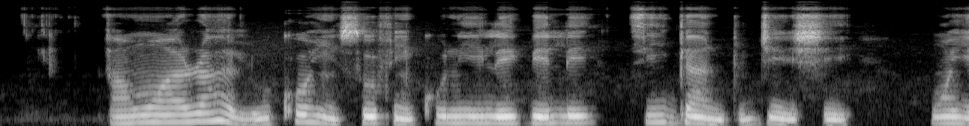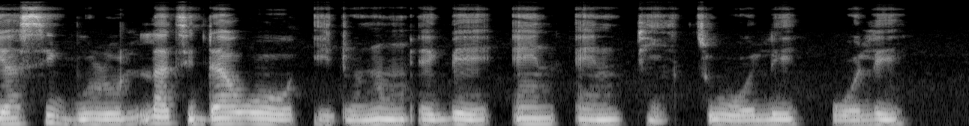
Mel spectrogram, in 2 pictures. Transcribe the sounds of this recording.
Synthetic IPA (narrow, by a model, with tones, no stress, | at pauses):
a˨w̃ɔ̃˧a˧ɾa˦a˦˨lu˨˦kʰɔ˦ĩ˨so˦fĩ˧˨kʰo˦nĩ˦i˧le˦ɡ͡be˦le˦ | ti˦ɡã˦˨n̩˨dũ˨˦d͡ʒe˦e˨ʃe˧ | w̃ɔ̃˦ja˧si˦ɡ͡bu˧ɾo˧la˦ti˧da˦wɔ˦i˨dũ˨nũ˦ɛ˧ɡ͡bɛ˦ɛ˦nɛ˧nbi˦˨to˦wɔ˧le˦ | wɔ˧le˦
